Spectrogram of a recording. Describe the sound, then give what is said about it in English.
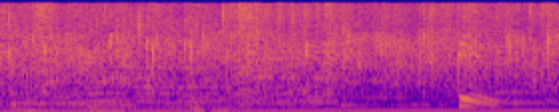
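A church audience applauds to welcome its senior pastor, with steady clapping held at an even level throughout. “Let's welcome Pastor JC, Senior and Lead Pastor of Gospel Lighthouse Church.”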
